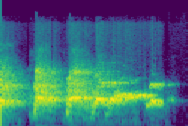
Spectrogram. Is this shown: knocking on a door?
no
